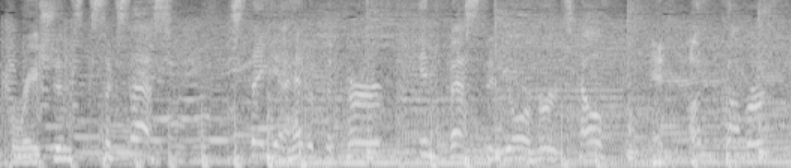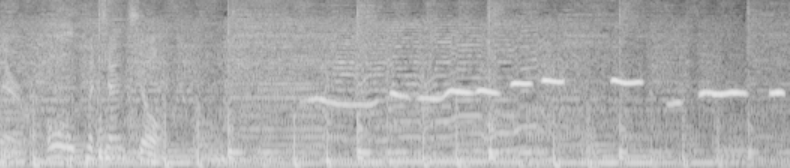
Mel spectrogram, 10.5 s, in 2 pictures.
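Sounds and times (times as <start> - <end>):
speech: 0.1 - 6.6
steady low musical backing: 0.6 - 10.5
clear high whistled melody: 7.2 - 10.5.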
